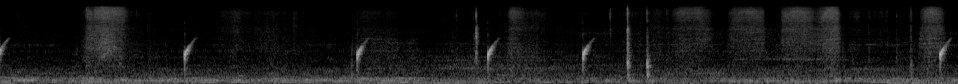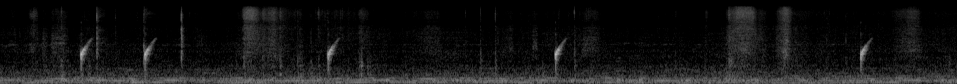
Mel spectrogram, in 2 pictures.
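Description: Key-press beeps from the GAZelle Next's touchscreen radio head unit as its on-screen keys and buttons are tapped: about a dozen short chirping beeps at irregular intervals, over a steady low background hum.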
